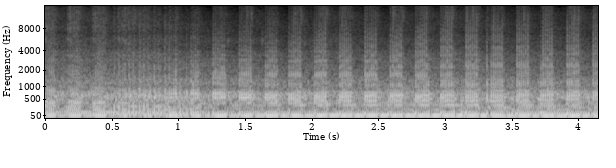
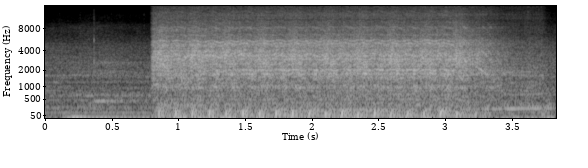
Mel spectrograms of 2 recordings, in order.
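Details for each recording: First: Mazda rotary (FB), first start-up after troubleshooting and fitting a new CAS: choppy, loud idle with even pulses about two to three a second and no clatter. Running well. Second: Car being diagnosed, ECU not always sending correct spark signal, no spark found; cause could be wire or ground: starter cranks evenly about 160 per minute for two and a half seconds but never fires; crank, no start.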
